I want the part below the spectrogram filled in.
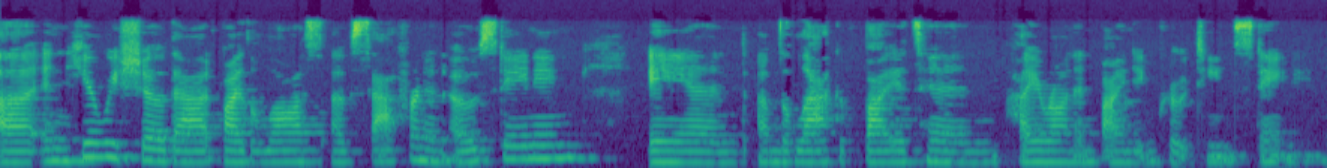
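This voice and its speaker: Using an unremarkable speaking voice, a woman talks at a fairly low pitch with fairly even intonation. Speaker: research scientist. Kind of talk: reading slides aloud.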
